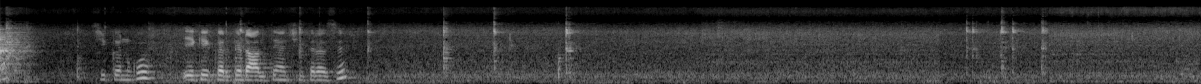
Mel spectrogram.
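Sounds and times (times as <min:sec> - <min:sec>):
food frying in hot oil: 0:00.0 - 0:12.0.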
